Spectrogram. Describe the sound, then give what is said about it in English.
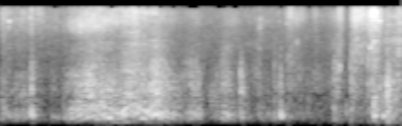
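The zipper on a lunch carry case is pulled in a long, raspy stretch as a bento box is packed into the case in a kitchen, followed by a few shorter tugs and clicks, with no voices. “And this kind of bento box goes in the other lunch zipper carryout case.”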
